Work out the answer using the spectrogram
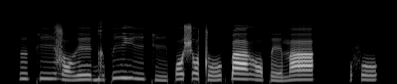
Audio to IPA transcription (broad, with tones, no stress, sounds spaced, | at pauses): ɨ˧ k iː˦ z ɔ˨ ɣ eː˧ ɡ ɨ˨ p iː˦ j iː˧ k iː˨ p ɔ˦ ʃ ɔ˦ t oː˨˦ k͡p aː˦ ɣ ɔ˨ p eː˨ m aː˦ | f o˧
